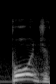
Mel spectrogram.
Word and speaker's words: pôde: Pôde, você tem ali ó, um O fechado. Pode, você tem um aberto, tá?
